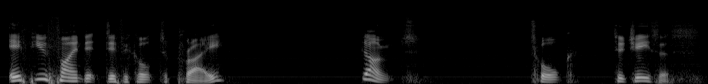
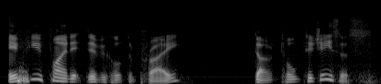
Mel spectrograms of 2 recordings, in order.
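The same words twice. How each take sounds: First: There is a pause after "don't". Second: There is no pause after "don't".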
